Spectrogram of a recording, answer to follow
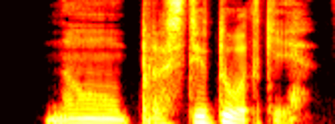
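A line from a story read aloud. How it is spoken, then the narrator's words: Quiet explanation. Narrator (Russian): тихо пояснил Тимоха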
